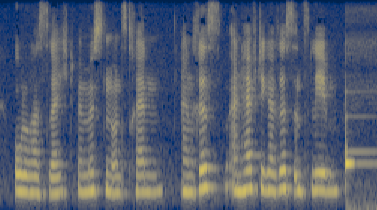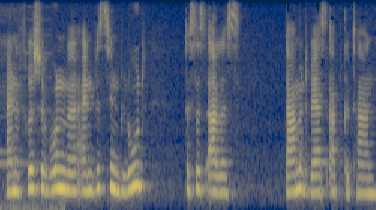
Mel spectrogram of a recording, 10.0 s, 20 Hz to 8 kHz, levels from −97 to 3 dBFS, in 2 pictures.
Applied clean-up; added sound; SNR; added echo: none; Keyboard (musical); 2 dB; none.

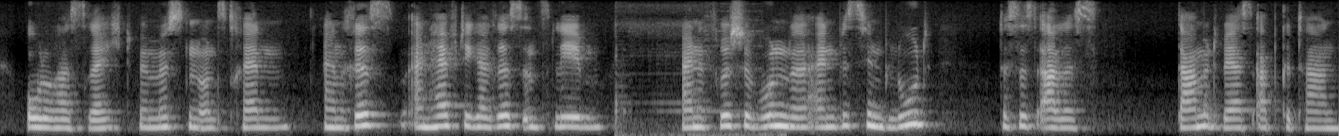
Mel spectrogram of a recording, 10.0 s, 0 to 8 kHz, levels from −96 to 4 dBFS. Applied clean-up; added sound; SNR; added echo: neural separator model SepFormer DNS4.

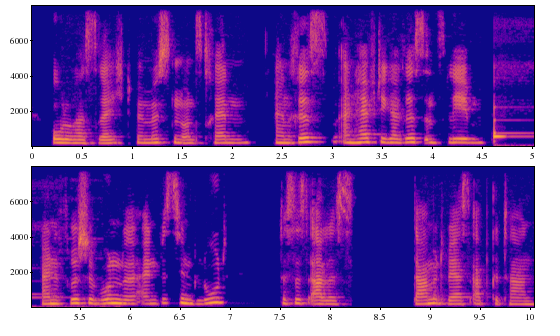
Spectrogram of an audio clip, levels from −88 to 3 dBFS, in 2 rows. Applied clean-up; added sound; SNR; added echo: classical method spectral subtraction.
